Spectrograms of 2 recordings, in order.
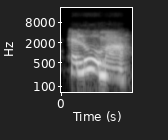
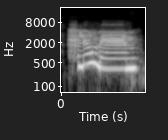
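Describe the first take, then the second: First: The pitch falls at the end. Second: The pitch rises at the end. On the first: The speaker calls it wrong. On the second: The speaker calls it right. "you can also use a rising intonation"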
